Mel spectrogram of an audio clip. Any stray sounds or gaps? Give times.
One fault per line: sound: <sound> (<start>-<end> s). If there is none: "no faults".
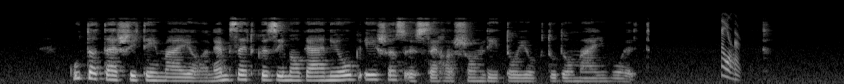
sound: chirp (7.2-7.4 s)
